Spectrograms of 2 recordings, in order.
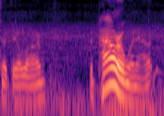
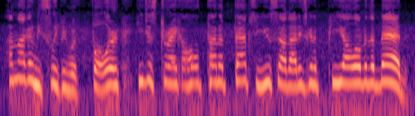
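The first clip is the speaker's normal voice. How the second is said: high-pitched imitation of an indignant boy; protesting kid; 9 semitones higher than usual. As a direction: object like a kid arguing with his mom. Boy refuses to share bed.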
